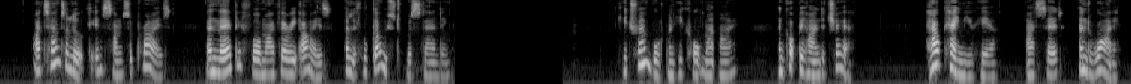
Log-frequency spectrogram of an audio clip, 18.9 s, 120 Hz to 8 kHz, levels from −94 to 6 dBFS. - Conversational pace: No, slow, 120 wpm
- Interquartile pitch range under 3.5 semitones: No, average, 4.5 semitones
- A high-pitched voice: Yes, high, 200 Hz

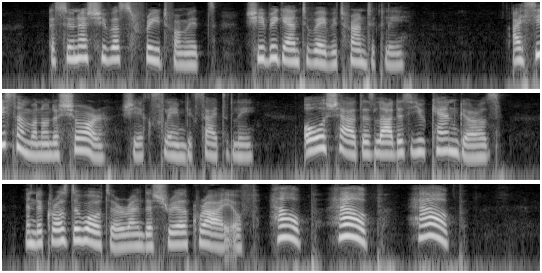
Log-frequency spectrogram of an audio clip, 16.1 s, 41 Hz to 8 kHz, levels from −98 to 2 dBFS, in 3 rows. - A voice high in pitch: Yes, high, 220 Hz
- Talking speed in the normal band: Yes, average, 160 wpm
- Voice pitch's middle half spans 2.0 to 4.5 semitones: No, average, 5.2 semitones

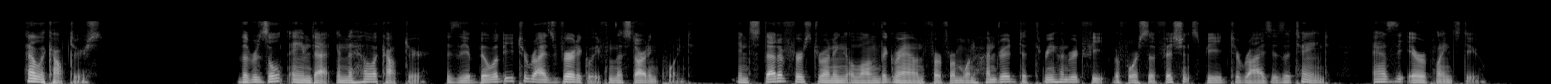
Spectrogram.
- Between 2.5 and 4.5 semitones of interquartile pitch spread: No, average, 5.0 semitones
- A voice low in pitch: Yes, very low, 95 Hz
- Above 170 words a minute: No, average, 160 wpm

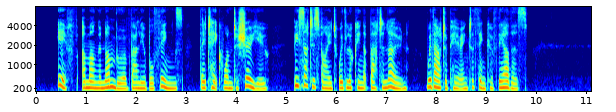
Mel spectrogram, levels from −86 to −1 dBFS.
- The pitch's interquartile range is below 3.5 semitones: Yes, average, 2.8 semitones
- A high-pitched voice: Yes, high, 205 Hz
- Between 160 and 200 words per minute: No, average, 145 wpm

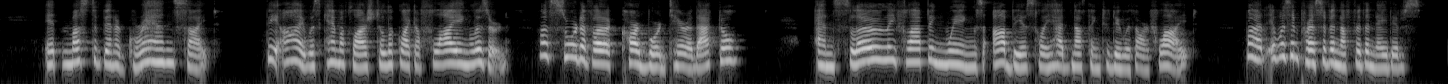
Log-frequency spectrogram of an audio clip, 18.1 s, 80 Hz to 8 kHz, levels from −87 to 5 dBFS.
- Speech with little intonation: No, average, 4.4 semitones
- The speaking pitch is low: No, high, 240 Hz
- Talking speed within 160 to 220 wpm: No, average, 145 wpm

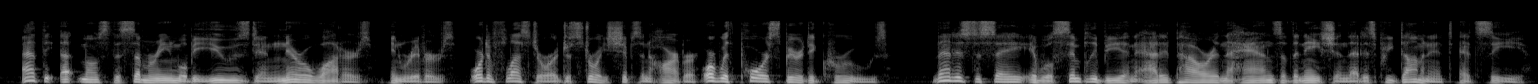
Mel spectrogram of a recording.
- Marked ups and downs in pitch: Yes, wide, 6.5 semitones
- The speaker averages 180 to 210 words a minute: Yes, average, 185 wpm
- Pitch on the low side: Yes, very low, 95 Hz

